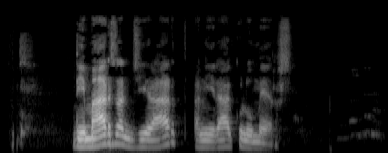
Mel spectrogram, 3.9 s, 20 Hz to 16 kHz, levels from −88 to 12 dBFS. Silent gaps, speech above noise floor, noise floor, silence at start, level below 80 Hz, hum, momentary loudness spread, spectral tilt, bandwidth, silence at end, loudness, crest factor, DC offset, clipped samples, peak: none; 55 dB; -80 dBFS; 0.75 s; -82 dBFS; none; 21 LU; -5 dB/octave; 11.5 kHz; 1 s; -24 LUFS; 24 dB; under 0.1%; under 0.1%; -2 dBFS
